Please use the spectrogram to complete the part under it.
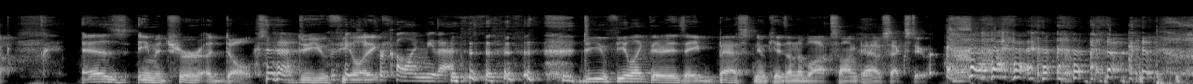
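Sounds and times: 
speech: 0:00.8 - 0:10.8
laughter: 0:02.6 - 0:06.0, 0:09.4 - 0:11.9
person coughing hard: 0:09.4 - 0:10.0.

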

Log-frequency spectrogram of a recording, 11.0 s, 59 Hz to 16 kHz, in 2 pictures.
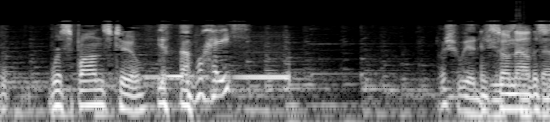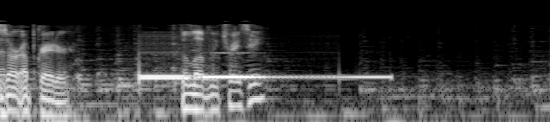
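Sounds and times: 
speech: 0:00.5 - 0:02.6, 0:04.4 - 0:06.3, 0:07.3 - 0:08.2
electronic ringback tone on an outgoing phone call: 0:01.4 - 0:03.0, 0:06.9 - 0:09.4.

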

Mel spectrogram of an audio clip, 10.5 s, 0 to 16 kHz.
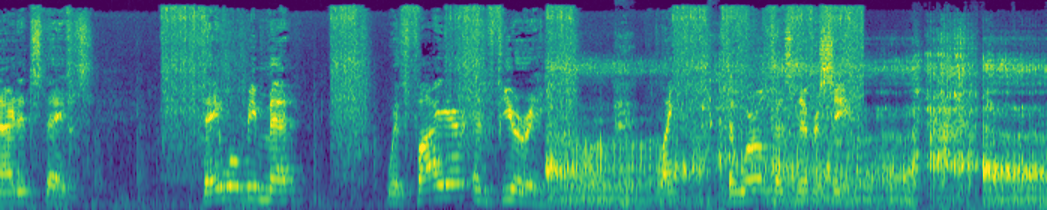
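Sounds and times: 
speech: 0:00.0 - 0:01.0, 0:02.0 - 0:10.4
dog growling: 0:05.5 - 0:10.4.

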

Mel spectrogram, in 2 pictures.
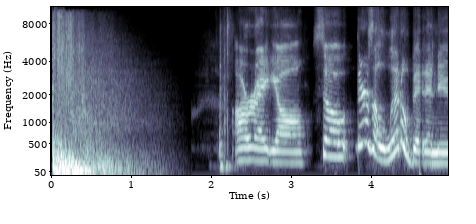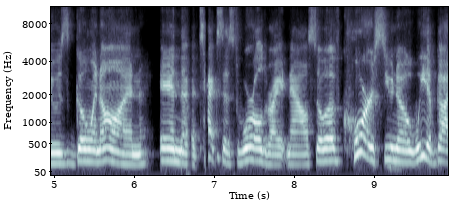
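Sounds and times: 
cannon firing: 0:00.0 - 0:01.5
speech: 0:02.3 - 0:09.9.

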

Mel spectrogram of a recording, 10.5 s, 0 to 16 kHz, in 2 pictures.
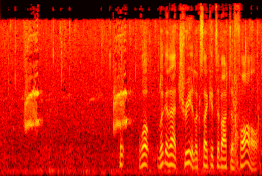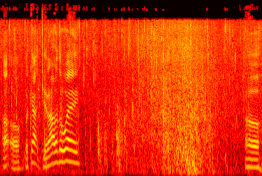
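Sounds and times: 
steady hiss of noise, perhaps light rain: 0:00.0 - 0:10.4
frog croaking: 0:00.4 - 0:00.9, 0:02.2 - 0:02.8
speech: 0:02.4 - 0:07.0, 0:10.2 - 0:10.4.

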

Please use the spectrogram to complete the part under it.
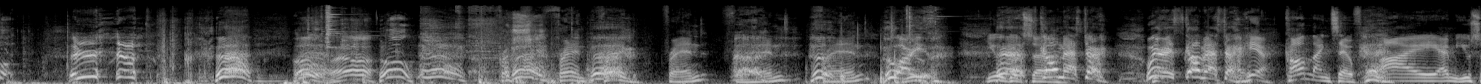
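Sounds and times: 
man groaning and gasping awake from sleep: 0:00.0 - 0:06.5, 0:07.3 - 0:10.4
speech: 0:00.0 - 0:14.8.

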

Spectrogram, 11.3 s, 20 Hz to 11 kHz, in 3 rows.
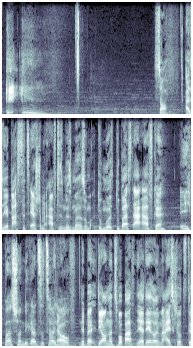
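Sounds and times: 
person clearing throat: 0:00.0 - 0:01.2
speech: 0:03.1 - 0:11.3.

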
